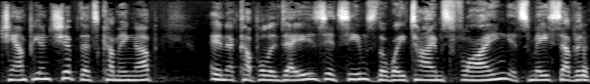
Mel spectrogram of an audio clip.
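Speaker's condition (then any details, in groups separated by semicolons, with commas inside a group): No condition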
